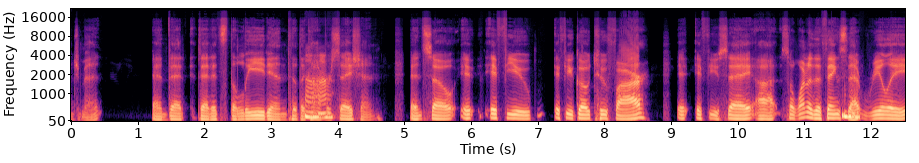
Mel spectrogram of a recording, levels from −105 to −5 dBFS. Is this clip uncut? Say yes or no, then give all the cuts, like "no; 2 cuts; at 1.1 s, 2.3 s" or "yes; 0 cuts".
yes; 0 cuts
